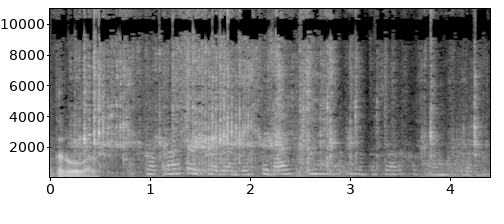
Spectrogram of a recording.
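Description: A person's voice making wordless, pitched sounds in short broken stretches, with a few light clicks and clinks.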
